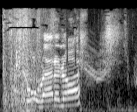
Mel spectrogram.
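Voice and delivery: put-on slow, drawn-out Australian accent. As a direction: Crocodile Dundee style Aussie drawl. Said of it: "I even did it in my real Australian accent".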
